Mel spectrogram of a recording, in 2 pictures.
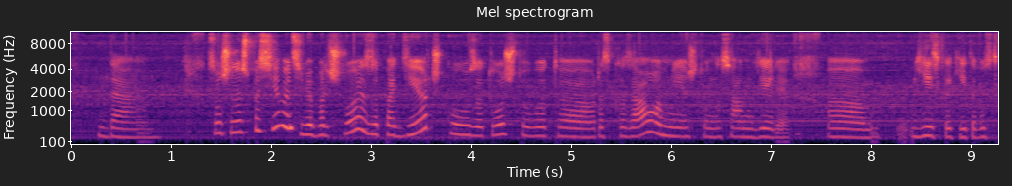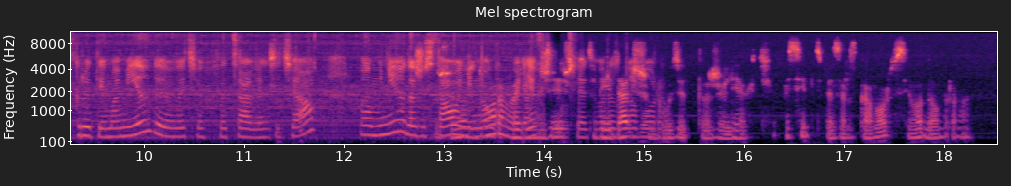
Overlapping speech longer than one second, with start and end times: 12.9-15.3

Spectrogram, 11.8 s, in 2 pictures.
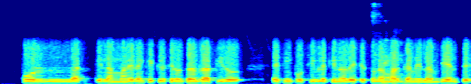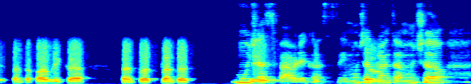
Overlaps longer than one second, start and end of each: none

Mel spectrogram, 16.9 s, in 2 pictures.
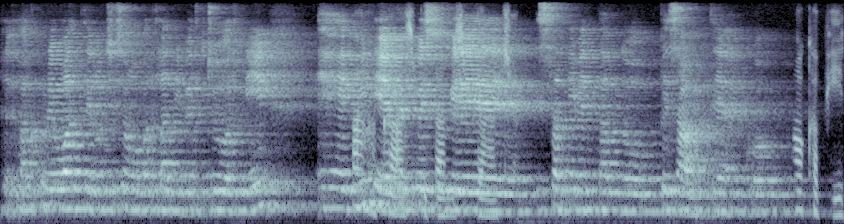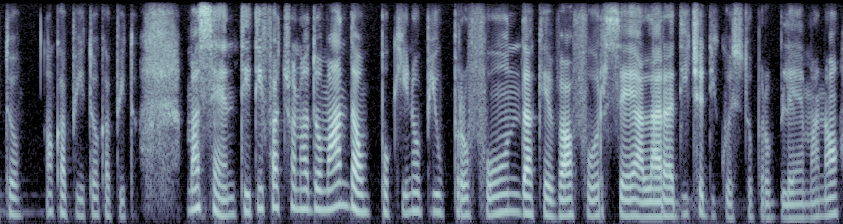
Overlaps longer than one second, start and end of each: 3.6-5.1

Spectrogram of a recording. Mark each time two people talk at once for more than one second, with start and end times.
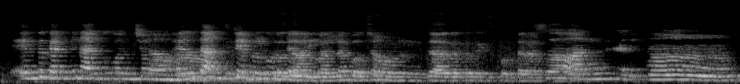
1.6-3.1

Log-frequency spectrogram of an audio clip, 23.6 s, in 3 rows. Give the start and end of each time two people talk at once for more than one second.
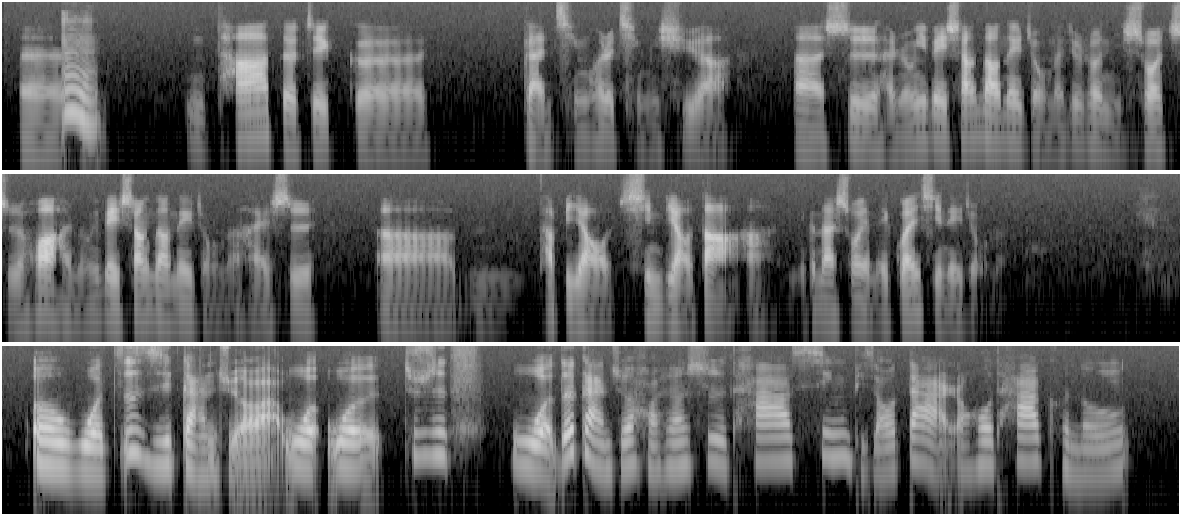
none

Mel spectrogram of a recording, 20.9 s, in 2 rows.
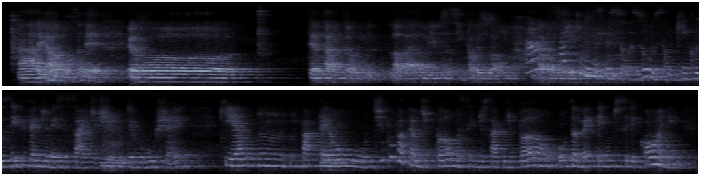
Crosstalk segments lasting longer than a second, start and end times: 8.0-9.3

